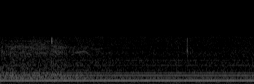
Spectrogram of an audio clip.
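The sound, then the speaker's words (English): A steady electrical hum buzzes continuously with a faint hiss of line noise, like interference on a phone connection. Nobody speaks, and the level stays constant throughout. “That was just a little interference on the line.”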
